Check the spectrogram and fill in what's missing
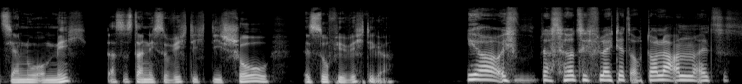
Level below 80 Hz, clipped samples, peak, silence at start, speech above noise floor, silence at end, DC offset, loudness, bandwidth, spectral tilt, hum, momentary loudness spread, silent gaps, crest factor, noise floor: -54 dBFS; under 0.1%; -2 dBFS; 0 s; 61 dB; 0.1 s; under 0.1%; -18 LUFS; 15.5 kHz; -5 dB/octave; none; 10 LU; 0.91-1.06 s; 18 dB; -79 dBFS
